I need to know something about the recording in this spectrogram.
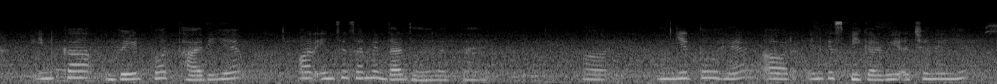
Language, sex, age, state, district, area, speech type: Urdu, female, 18-30, Uttar Pradesh, Aligarh, urban, spontaneous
